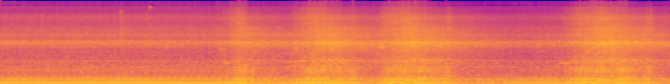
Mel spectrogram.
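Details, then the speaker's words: Engine first start, batteries hooked up, fuel system on, fuel pressure present; picks up with a few throttle blips and drops back to an even idle, no knocks or misses, sounds healthy; normal running. "okay well that sounds healthy sounds healthy"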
